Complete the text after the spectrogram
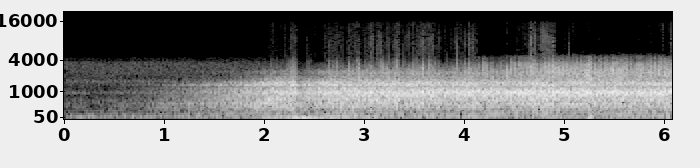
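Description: A jet of steam roars out of a nozzle, growing louder.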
